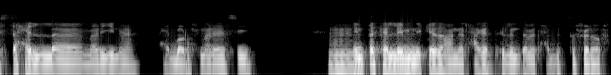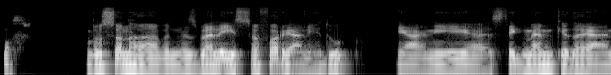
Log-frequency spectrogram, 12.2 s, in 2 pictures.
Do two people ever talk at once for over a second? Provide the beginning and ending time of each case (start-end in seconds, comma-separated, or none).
none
